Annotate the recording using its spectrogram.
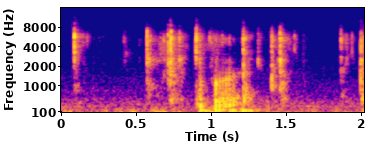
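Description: Typing on a computer keyboard: a quick, irregular run of key clicks.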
